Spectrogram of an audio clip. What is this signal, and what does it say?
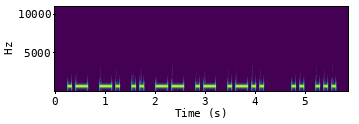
Morse code, heard as a keyed tone, about 15 wpm, 700 Hz. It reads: ANIMAL IS
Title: Sentences from Top 1000 Words - Review Part 5 - 15wpm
